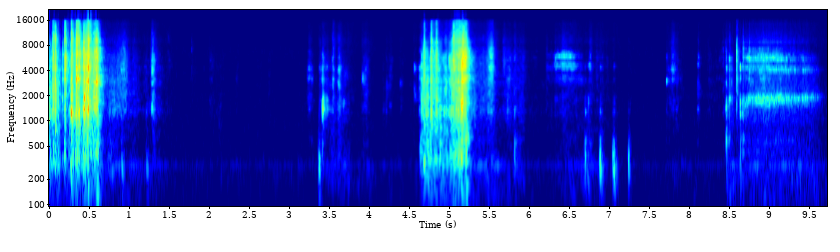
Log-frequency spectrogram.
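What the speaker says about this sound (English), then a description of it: "I'm gonna pull some cards from my Enchanted Map Oracle" Enchanted Map Oracle cards being shuffled up close in a quiet room, several short riffling bursts separated by pauses, with soft clicks and taps of the cards between them.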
